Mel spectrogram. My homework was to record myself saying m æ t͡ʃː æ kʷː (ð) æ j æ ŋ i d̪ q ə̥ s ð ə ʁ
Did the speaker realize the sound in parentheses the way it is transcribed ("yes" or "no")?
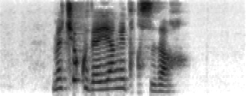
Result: yes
